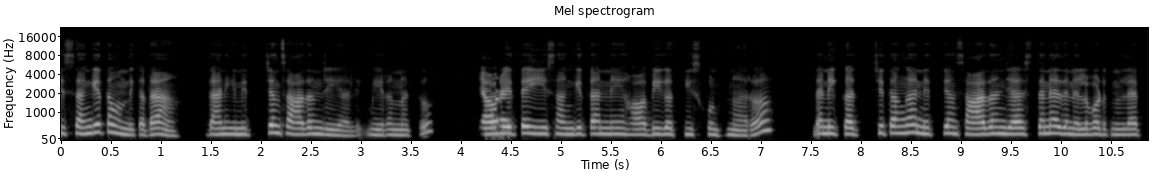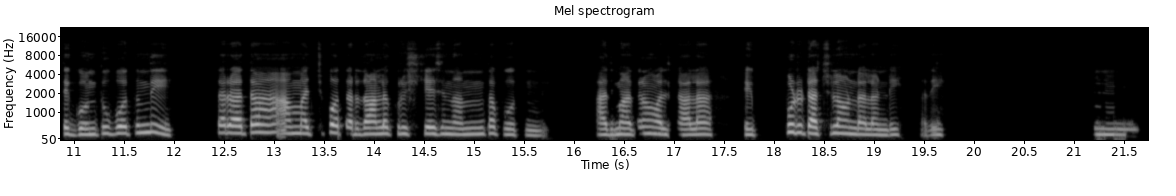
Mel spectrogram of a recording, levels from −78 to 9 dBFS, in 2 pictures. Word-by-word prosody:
సంగీతం 265 Hz, +4 st, +3 dB
ఉంది 195 Hz, -2 st, -1 dB
కదా! 200 Hz, +3 st, +2 dB, 0.5 s
దానికి 210 Hz, 0 st, +1 dB
నిత్యం 215 Hz, +6 st, 0 dB
సాధన 220 Hz, 0 st, +2 dB
చేయాలి 175 Hz, -4 st, -4 dB
మీరన్నట్టు. 185 Hz, +2 st, -5 dB, 0.6 s
ఎవరైతే 235 Hz, +2 st, +5 dB
ఈ -, -, 0 dB, 0.2 s
సంగీతాన్ని 220 Hz, 0 st, -1 dB
హాబీగా 210 Hz, +2 st, -1 dB
తీసుకుంటున్నారో 195 Hz, -, -4 dB, 0.5 s
దానికి 235 Hz, -3 st, +1 dB
ఖచ్చితంగా 250 Hz, +5 st, 0 dB
నిత్యం 230 Hz, +2 st, -1 dB
సాధన 215 Hz, +3 st, +4 dB
చేస్తేనే 220 Hz, +3 st, +1 dB
అది 225 Hz, -, +1 dB
నిలబడుతుంది. 200 Hz, -1 st, -2 dB
లేకపోతే 200 Hz, +3 st, -1 dB
గొంతు 205 Hz, +3 st, 0 dB
పోతుంది, 265 Hz, +2 st, +2 dB, 0.6 s
తర్వాత 250 Hz, -1 st, +5 dB, 0.3 s
ఆ! -, -, +4 dB
మర్చిపోతారు 230 Hz, -1 st, +1 dB
దాన్లో 220 Hz, +1 st, +4 dB
కృషి 225 Hz, -2 st, -4 dB
చేసిందంతా 220 Hz, 0 st, 0 dB
పోతుంది. 175 Hz, -3 st, -6 dB, 0.6 s
అది 195 Hz, -1 st, 0 dB
మాత్రం 230 Hz, +4 st, 0 dB
వాళ్ళు 205 Hz, -4 st, 0 dB
చాలా 195 Hz, +2 st, +2 dB, 0.5 s
ఎప్పుడు 270 Hz, +9 st, -1 dB
టచ్‌లో 235 Hz, +2 st, +4 dB
ఉండాలండి 195 Hz, -2 st, 0 dB, 0.3 s
అది. -, -, -7 dB, 1.6 s
హ్మ్. 200 Hz, -1 st, -4 dB
215 Hz, 110 wpm, -24 LUFS, 195-235 Hz, 1.6 s, ఎవరైతే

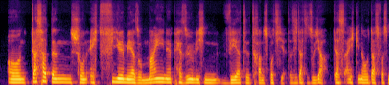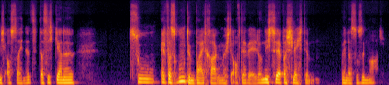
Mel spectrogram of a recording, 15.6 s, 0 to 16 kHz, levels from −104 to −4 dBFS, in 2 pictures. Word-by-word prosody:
Und 135 Hz, -2 st, +5 dB
das 160 Hz, +6 st, +2 dB
hat 175 Hz, -2 st, +3 dB
dann 145 Hz, -2 st, +3 dB
schon 130 Hz, 0 st, +3 dB
echt 130 Hz, -1 st, -4 dB
viel 150 Hz, -3 st, +5 dB
mehr 130 Hz, -1 st, +7 dB
so 115 Hz, -1 st, -2 dB
meine 140 Hz, +5 st, +4 dB
persönlichen 130 Hz, -2 st, 0 dB
Werte 120 Hz, +2 st, 0 dB
transportiert, 115 Hz, +1 st, -6 dB
dass 110 Hz, 0 st, -11 dB
ich 115 Hz, -, -8 dB
dachte 115 Hz, -, -5 dB
so: 115 Hz, +1 st, -6 dB
„Ja, 115 Hz, -, -3 dB
das 125 Hz, -2 st, -1 dB
ist -, -, -8 dB
eigentlich 130 Hz, -2 st, -5 dB
genau 130 Hz, -2 st, +1 dB
das, 125 Hz, -1 st, -2 dB
was 120 Hz, -, -5 dB
mich 125 Hz, -2 st, -5 dB
auszeichnet, 115 Hz, +1 st, -7 dB
dass 120 Hz, 0 st, -5 dB
ich 125 Hz, 0 st, -6 dB
gerne“ 120 Hz, -1 st, +1 dB, 1.1 s
„zu 145 Hz, -2 st, -3 dB
etwas 135 Hz, -3 st, 0 dB
Gutem 165 Hz, -11 st, +2 dB
beitragen 105 Hz, -1 st, -5 dB
möchte 100 Hz, -3 st, -7 dB
auf 110 Hz, -, -12 dB
der 115 Hz, -1 st, -7 dB
Welt 95 Hz, +5 st, -8 dB
und 120 Hz, +1 st, -3 dB
nicht 130 Hz, -1 st, +3 dB
zu 140 Hz, -, +3 dB
etwas 120 Hz, -1 st, +1 dB
Schlechtem“, 120 Hz, +2 st, -3 dB, 0.4 s
wenn 115 Hz, -3 st, -4 dB
das 105 Hz, -1 st, -7 dB
so 115 Hz, -, -9 dB
Sinn 115 Hz, +1 st, -5 dB
macht. 115 Hz, 0 st, -14 dB
125 Hz, 180 wpm, -22 LUFS, 115-135 Hz, 1.1 s, mehr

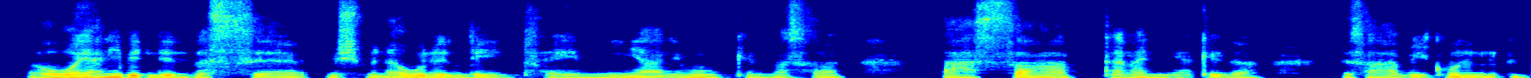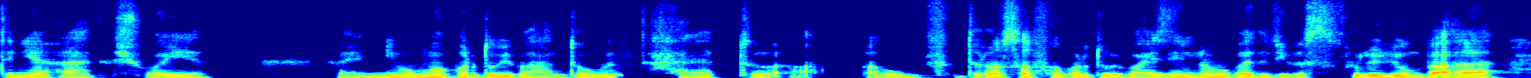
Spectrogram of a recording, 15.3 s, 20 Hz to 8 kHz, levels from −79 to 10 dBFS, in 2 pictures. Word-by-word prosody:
هو 115 Hz, -1 st, +4 dB
يعني 140 Hz, +5 st, +5 dB
بالليل 120 Hz, +3 st, +3 dB
بس 115 Hz, -2 st, -3 dB, 0.3 s
مش 110 Hz, +1 st, -5 dB
من 110 Hz, -, -1 dB
أول 115 Hz, -1 st, +3 dB
الليل 95 Hz, +1 st, -1 dB
فاهمني، 100 Hz, +1 st, -4 dB
يعني 105 Hz, 0 st, -1 dB
ممكن 120 Hz, -3 st, -3 dB
مثلًا 110 Hz, 0 st, -4 dB, 0.5 s
على 125 Hz, +3 st, -1 dB
الساعة 130 Hz, 0 st, 0 dB
20:00 95 Hz, -2 st, -2 dB
كده 100 Hz, +1 st, -3 dB, 0.4 s
21:00 95 Hz, -2 st, -3 dB
بيكون 110 Hz, -, -1 dB
الدنيا 110 Hz, -5 st, 0 dB
أهدى 105 Hz, -, -8 dB
شوية 105 Hz, +4 st, -2 dB, 0.6 s
فاهمني، 100 Hz, 0 st, -2 dB
وهُم 105 Hz, +1 st, +4 dB
برضه 115 Hz, +1 st, +2 dB
بيبقى 105 Hz, -2 st, +3 dB
عندهم 100 Hz, +3 st, -1 dB
امتحانات 100 Hz, 0 st, -5 dB, 0.7 s
أو 100 Hz, 0 st, -2 dB
في -, -, -15 dB
دراسة 110 Hz, +1 st, +2 dB
فبرضه 110 Hz, +1 st, 0 dB
بيبقوا 105 Hz, -2 st, +1 dB
عايزين 100 Hz, +2 st, +2 dB
يناموا 105 Hz, -1 st, +3 dB
بدري 100 Hz, -1 st, +1 dB
بس 95 Hz, 0 st, -6 dB
طول 115 Hz, 0 st, +4 dB
اليوم 115 Hz, 0 st, +5 dB
بقى 110 Hz, -1 st, +6 dB
105 Hz, 155 wpm, -25 LUFS, 100-115 Hz, 0.7 s, بقى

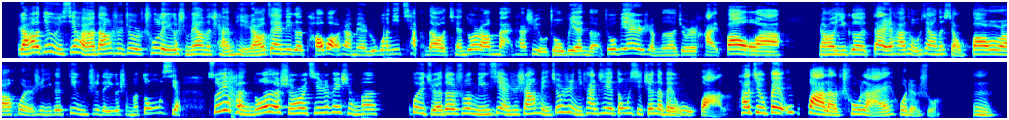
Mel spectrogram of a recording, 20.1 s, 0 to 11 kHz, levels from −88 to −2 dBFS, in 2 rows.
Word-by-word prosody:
然 265 Hz, 0 st, +8 dB
后 340 Hz, -, +8 dB
丁 380 Hz, -1 st, -5 dB
宇 -, -, -3 dB
希 355 Hz, +7 st, -3 dB
好 -, -, +3 dB
像 235 Hz, +1 st, +3 dB
当 275 Hz, +2 st, +2 dB
时 285 Hz, -2 st, -10 dB
就 295 Hz, 0 st, -4 dB
是 270 Hz, -, -2 dB
出 310 Hz, +3 st, -9 dB
了 270 Hz, -, +3 dB
一 245 Hz, -, -1 dB
个 250 Hz, -, -1 dB
什 240 Hz, -4 st, -10 dB
么 240 Hz, -, -3 dB
样 255 Hz, 0 st, +3 dB
的 235 Hz, -, -6 dB
产 220 Hz, -4 st, -6 dB
品， 230 Hz, -6 st, -8 dB
然 195 Hz, +1 st, +1 dB
后 225 Hz, -, +3 dB
在 275 Hz, 0 st, -1 dB
那 265 Hz, -1 st, -5 dB
个 245 Hz, -1 st, -1 dB
淘 230 Hz, 0 st, +4 dB
宝 265 Hz, -3 st, +6 dB
上 220 Hz, -, -4 dB
面 210 Hz, -1 st, -7 dB
如 220 Hz, -, -5 dB
果 245 Hz, +1 st, -6 dB
你 260 Hz, +2 st, -12 dB
抢 260 Hz, -, -8 dB
到 215 Hz, -2 st, +2 dB
前 215 Hz, +1 st, -10 dB
多 260 Hz, +2 st, -1 dB
少 230 Hz, -1 st, +3 dB
买， 235 Hz, -, -7 dB
她 220 Hz, -1 st, -8 dB
是 260 Hz, -, -15 dB
有 195 Hz, -4 st, -6 dB
周 210 Hz, -1 st, -3 dB
边 215 Hz, -1 st, -1 dB
的， 380 Hz, -, -6 dB
周 265 Hz, 0 st, 0 dB
边 285 Hz, +1 st, -4 dB
是 260 Hz, -, -3 dB
什 230 Hz, -, -9 dB
么 195 Hz, -, -15 dB
呢？ 200 Hz, 0 st, -6 dB
就 215 Hz, -, -8 dB
是 210 Hz, -, -4 dB
海 180 Hz, -, -3 dB
报 265 Hz, -3 st, +8 dB
啊， 200 Hz, -2 st, +4 dB, 0.3 s
然 230 Hz, 0 st, -1 dB
后 235 Hz, -, +5 dB
一 230 Hz, 0 st, -6 dB
个 250 Hz, -1 st, -1 dB
戴 255 Hz, +1 st, +2 dB
着 230 Hz, -, +5 dB
她 240 Hz, 0 st, -1 dB
头 220 Hz, -4 st, -7 dB
像 255 Hz, -2 st, -3 dB
的 240 Hz, -, -7 dB
小 255 Hz, -, -4 dB
包 245 Hz, +6 st, +4 dB
儿 -, -, +1 dB
啊， 220 Hz, 0 st, +2 dB
或 255 Hz, +1 st, -6 dB
者 195 Hz, -, -8 dB
是 225 Hz, +2 st, -14 dB
一 215 Hz, -, -15 dB
个 245 Hz, 0 st, -4 dB
定 250 Hz, -1 st, -12 dB
制 250 Hz, +1 st, -13 dB
的 220 Hz, -, -7 dB
一 205 Hz, -, -5 dB
个 225 Hz, -, -7 dB
什 225 Hz, -2 st, -18 dB
么 220 Hz, -, -12 dB
东 295 Hz, +5 st, -7 dB
西， 280 Hz, -, -4 dB, 0.3 s
所 380 Hz, -, -3 dB
以 -, -, +2 dB
很 240 Hz, -11 st, 0 dB
多 315 Hz, +5 st, +6 dB
的 345 Hz, -1 st, +6 dB
时 300 Hz, -4 st, -6 dB
候 295 Hz, +1 st, +2 dB
儿 300 Hz, -, +1 dB
其 315 Hz, +1 st, -9 dB
实 335 Hz, -, -6 dB
为 350 Hz, 0 st, -3 dB
什 290 Hz, -7 st, -8 dB
么 265 Hz, +2 st, -5 dB, 0.3 s
会 330 Hz, -4 st, -4 dB
觉 235 Hz, -2 st, +1 dB
得 275 Hz, +1 st, +2 dB
说 295 Hz, +1 st, -3 dB
明 245 Hz, -2 st, -4 dB
星 300 Hz, +5 st, -4 dB
也 235 Hz, -, -4 dB
是 240 Hz, -, -7 dB
商 275 Hz, +2 st, 0 dB
品， 245 Hz, -6 st, -7 dB
就 360 Hz, -, -4 dB
是 360 Hz, -2 st, -4 dB
你 225 Hz, -4 st, -8 dB
看 290 Hz, -, -5 dB
这 305 Hz, -, -10 dB
些 290 Hz, -, 0 dB
东 300 Hz, +1 st, -5 dB
西 270 Hz, -2 st, -10 dB
真 280 Hz, +3 st, -2 dB
的 265 Hz, -, -2 dB
被 210 Hz, -3 st, 0 dB
物 400 Hz, -, -6 dB
化 -, -, +1 dB
了， -, -, -29 dB
它 325 Hz, +1 st, +4 dB
就 335 Hz, -2 st, 0 dB
被 325 Hz, -3 st, +7 dB
物 355 Hz, +3 st, -5 dB
化 240 Hz, -, +9 dB
了 205 Hz, -3 st, +1 dB
出 255 Hz, +6 st, -5 dB
来， 185 Hz, +2 st, -3 dB
或 235 Hz, -2 st, -4 dB
者 -, -, -9 dB
说。 210 Hz, -, -19 dB, 0.3 s
嗯。 200 Hz, -3 st, -7 dB
250 Hz, 395 characters per minute, -23 LUFS, 225-285 Hz, 0.3 s, 化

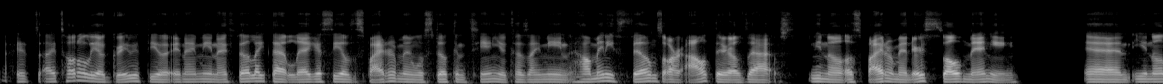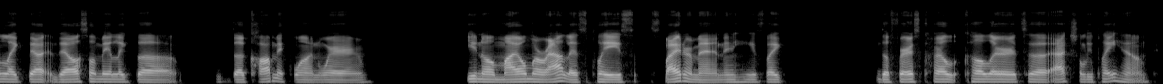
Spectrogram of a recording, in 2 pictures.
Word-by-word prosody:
It 135 Hz, -, -8 dB
I 130 Hz, +1 st, -3 dB
totally 160 Hz, +1 st, -1 dB
agree 115 Hz, 0 st, -1 dB
with 145 Hz, -2 st, -5 dB
you, 120 Hz, -1 st, 0 dB
and 115 Hz, +1 st, -3 dB
I 120 Hz, -, -3 dB
mean, 125 Hz, -1 st, -4 dB
I 115 Hz, -, -1 dB
feel 130 Hz, +3 st, 0 dB
like 145 Hz, 0 st, -2 dB
that 120 Hz, -3 st, +2 dB
legacy 120 Hz, +3 st, -1 dB
of 120 Hz, -2 st, +1 dB
the -, -, -16 dB
Spider-Man 120 Hz, +3 st, -1 dB
will 110 Hz, -, -2 dB
still 115 Hz, +3 st, -2 dB
continue 120 Hz, +2 st, -5 dB
'cause 115 Hz, 0 st, -6 dB
I 110 Hz, 0 st, -3 dB
mean, 115 Hz, -2 st, -3 dB
how 120 Hz, +1 st, -1 dB
many 150 Hz, +4 st, 0 dB
films 140 Hz, +2 st, -1 dB
are 115 Hz, -2 st, +2 dB
out 155 Hz, 0 st, +1 dB
there 110 Hz, -, +3 dB
of 105 Hz, -1 st, +1 dB
that 105 Hz, -2 st, +1 dB
s -, -, -17 dB
you 140 Hz, 0 st, -2 dB
know, 110 Hz, -3 st, +1 dB
of 110 Hz, +1 st, -1 dB
Spider-Man? 120 Hz, -3 st, +2 dB
There's 150 Hz, -, +1 dB
so 125 Hz, +1 st, +4 dB
many. 115 Hz, -3 st, 0 dB, 0.7 s
And 115 Hz, -1 st, +2 dB
you 125 Hz, 0 st, -3 dB
know, 125 Hz, 0 st, +1 dB
like 120 Hz, -2 st, 0 dB
that 115 Hz, -1 st, +1 dB
they 115 Hz, -, 0 dB
also 125 Hz, +3 st, +2 dB
made 120 Hz, -1 st, 0 dB
like 115 Hz, -1 st, -3 dB
the 105 Hz, -2 st, 0 dB, 0.5 s
the 110 Hz, -, +1 dB
comic 125 Hz, +4 st, -1 dB
one 110 Hz, -1 st, -2 dB
where, 105 Hz, -1 st, -2 dB, 1.0 s
you 130 Hz, 0 st, +1 dB
know, 120 Hz, -2 st, +3 dB
Mile 115 Hz, +2 st, +4 dB
Morales 115 Hz, -1 st, +3 dB
plays 110 Hz, -2 st, +2 dB
S -, -, -16 dB
Spider-Man 105 Hz, -2 st, +2 dB
and 115 Hz, 0 st, -3 dB
he's 115 Hz, 0 st, -8 dB
like 115 Hz, -1 st, -1 dB, 0.9 s
the 115 Hz, -, -1 dB
first 120 Hz, +1 st, +1 dB
col 120 Hz, -2 st, +1 dB
color 120 Hz, -2 st, +2 dB
to 115 Hz, -2 st, 0 dB
actually 115 Hz, 0 st, -1 dB
play 130 Hz, +5 st, -2 dB
him. 120 Hz, -, -5 dB
115 Hz, 185 wpm, -25 LUFS, 110-125 Hz, 1.0 s, so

